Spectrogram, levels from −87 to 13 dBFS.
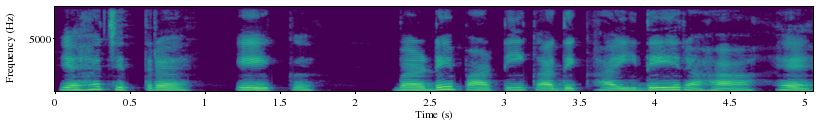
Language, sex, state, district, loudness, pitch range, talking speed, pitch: Hindi, female, Madhya Pradesh, Dhar, -17 LUFS, 175-195 Hz, 120 wpm, 185 Hz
